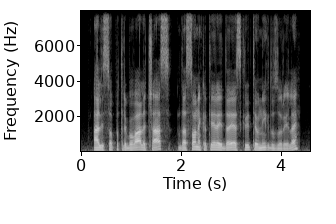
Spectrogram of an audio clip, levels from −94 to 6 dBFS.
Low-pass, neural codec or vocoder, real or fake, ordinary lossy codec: none; none; real; none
